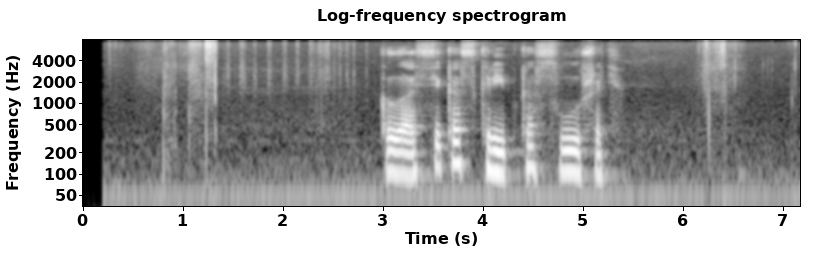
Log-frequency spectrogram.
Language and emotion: Russian, neutral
